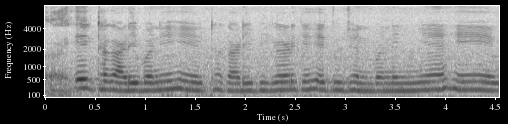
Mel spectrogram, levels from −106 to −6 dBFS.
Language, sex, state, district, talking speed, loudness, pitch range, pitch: Chhattisgarhi, female, Chhattisgarh, Bilaspur, 225 wpm, -41 LUFS, 205-225 Hz, 210 Hz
